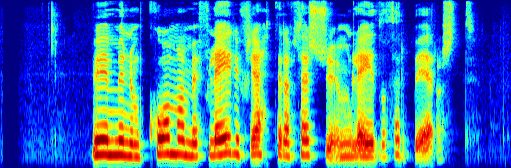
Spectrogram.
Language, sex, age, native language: Icelandic, female, 40-49, Icelandic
